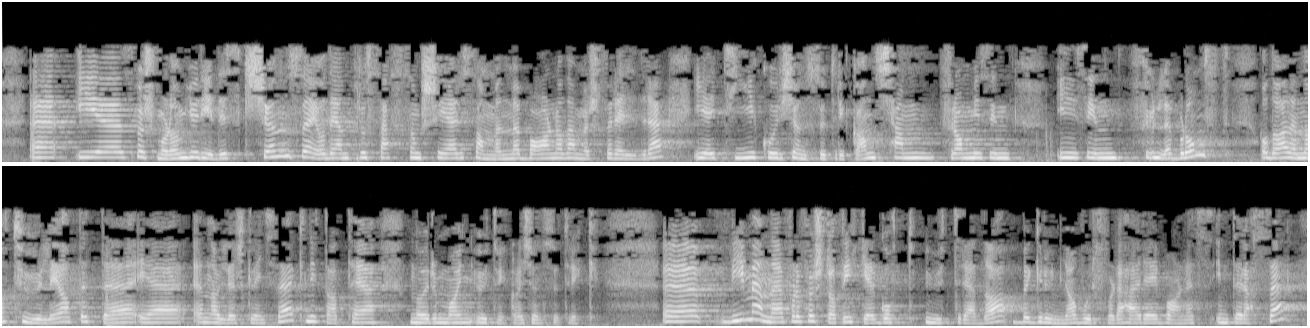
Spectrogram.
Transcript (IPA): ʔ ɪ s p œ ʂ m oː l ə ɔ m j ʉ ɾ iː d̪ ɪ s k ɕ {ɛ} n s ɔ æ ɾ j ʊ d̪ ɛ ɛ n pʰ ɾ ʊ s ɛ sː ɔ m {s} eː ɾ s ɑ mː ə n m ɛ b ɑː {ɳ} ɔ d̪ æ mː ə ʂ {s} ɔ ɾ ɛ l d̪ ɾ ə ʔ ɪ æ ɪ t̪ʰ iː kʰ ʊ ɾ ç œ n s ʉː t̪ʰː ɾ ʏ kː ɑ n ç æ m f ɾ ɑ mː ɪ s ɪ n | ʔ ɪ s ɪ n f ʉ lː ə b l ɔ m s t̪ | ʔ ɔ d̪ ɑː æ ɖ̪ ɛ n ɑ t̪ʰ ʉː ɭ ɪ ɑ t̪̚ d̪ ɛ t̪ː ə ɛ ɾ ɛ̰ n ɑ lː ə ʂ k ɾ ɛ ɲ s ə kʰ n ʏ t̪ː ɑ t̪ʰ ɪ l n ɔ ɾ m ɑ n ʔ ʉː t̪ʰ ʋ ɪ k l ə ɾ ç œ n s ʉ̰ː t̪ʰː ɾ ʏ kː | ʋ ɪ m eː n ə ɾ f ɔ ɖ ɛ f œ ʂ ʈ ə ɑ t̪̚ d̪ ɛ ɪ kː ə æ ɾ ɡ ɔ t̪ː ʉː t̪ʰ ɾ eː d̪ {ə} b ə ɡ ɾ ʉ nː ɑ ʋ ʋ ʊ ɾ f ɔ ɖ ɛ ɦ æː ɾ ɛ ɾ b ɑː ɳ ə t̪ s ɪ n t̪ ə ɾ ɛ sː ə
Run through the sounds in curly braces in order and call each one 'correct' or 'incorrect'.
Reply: incorrect: œ, incorrect: ʂ, correct, incorrect: f, incorrect: ɑ

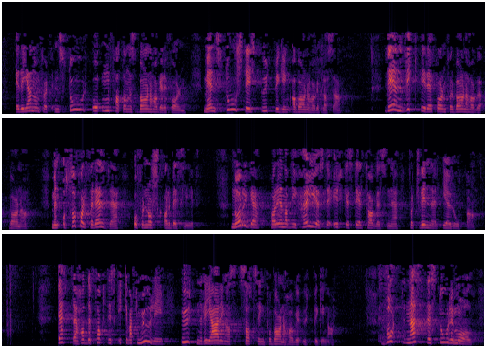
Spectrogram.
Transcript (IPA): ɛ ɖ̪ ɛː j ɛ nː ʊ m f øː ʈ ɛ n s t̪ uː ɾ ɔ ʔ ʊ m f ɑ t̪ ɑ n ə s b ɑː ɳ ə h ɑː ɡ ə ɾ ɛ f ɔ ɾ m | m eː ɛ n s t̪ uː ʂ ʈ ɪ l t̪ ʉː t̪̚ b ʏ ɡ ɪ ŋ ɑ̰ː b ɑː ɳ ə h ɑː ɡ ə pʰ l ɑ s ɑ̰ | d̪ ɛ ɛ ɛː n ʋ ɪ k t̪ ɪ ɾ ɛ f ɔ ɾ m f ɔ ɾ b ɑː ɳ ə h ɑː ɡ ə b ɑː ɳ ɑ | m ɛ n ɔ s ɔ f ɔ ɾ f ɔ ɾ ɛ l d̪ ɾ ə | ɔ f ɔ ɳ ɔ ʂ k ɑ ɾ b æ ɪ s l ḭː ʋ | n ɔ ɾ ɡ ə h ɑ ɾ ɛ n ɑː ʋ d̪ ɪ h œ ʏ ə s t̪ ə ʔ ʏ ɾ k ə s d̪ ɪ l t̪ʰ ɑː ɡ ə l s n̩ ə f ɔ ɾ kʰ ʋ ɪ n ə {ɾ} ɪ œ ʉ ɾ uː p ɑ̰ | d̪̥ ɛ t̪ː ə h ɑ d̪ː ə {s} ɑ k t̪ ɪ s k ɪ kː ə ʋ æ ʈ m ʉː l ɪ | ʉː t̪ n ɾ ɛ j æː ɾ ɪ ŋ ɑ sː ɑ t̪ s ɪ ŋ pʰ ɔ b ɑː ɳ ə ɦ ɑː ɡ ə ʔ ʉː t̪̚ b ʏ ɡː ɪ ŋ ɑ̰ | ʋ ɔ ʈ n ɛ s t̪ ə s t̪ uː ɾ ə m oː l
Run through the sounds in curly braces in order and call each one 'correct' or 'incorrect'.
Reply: correct, incorrect: f

